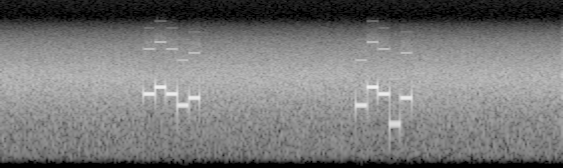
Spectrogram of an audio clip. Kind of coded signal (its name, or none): five-tone selective call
